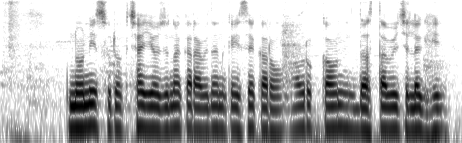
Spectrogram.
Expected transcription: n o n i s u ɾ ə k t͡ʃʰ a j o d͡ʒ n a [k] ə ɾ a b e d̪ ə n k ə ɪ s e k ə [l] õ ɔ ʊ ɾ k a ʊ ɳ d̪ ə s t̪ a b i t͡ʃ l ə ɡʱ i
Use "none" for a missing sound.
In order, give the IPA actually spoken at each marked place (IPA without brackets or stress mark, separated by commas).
k, ɾ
